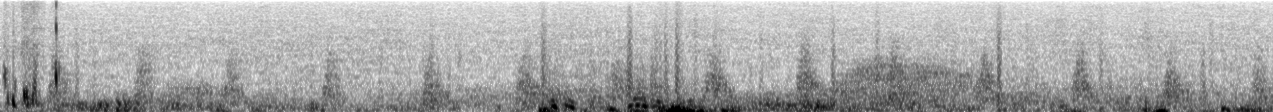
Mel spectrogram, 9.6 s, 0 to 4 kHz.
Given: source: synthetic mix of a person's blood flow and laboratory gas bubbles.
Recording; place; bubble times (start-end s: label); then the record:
Doppler ultrasound of blood flow; subclavian vein
0.01-0.35 s: bubbles
0.38-0.46 s: bubbles
From the record:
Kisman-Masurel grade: 222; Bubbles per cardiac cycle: several, 3 to 8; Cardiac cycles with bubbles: 10 to 50%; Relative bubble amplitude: moderate (0.250 to 0.450); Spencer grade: 2 (many but less than half of the cardiac periods contain bubble signals, singularly or in groups); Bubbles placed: anywhere in the cardiac cycle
